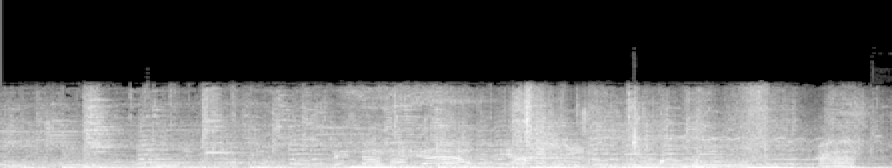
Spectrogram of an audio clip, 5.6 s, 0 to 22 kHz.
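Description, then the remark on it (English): An arrow whips through the air and strikes a soldier with a sharp thwack, set amid a loud, dense battle din with crashes and pained shouts and cries, on a battlefield in Moravia in 1141 AD. “And he got shot with an arrow.”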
